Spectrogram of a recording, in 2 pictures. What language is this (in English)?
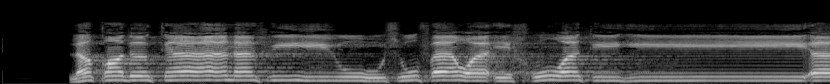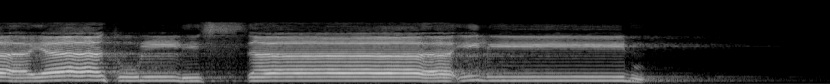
Arabic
